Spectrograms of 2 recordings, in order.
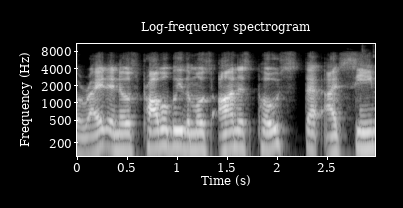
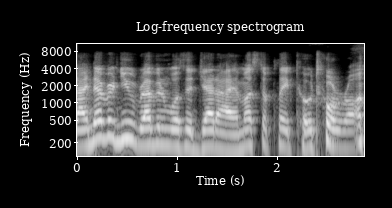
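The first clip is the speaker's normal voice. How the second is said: ordinary talk, nothing marked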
